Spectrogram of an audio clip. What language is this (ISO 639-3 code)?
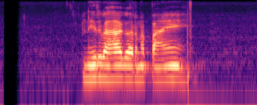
nep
